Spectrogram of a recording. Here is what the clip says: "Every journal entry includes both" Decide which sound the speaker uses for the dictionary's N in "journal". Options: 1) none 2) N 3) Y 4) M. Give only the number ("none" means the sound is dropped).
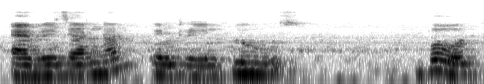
2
